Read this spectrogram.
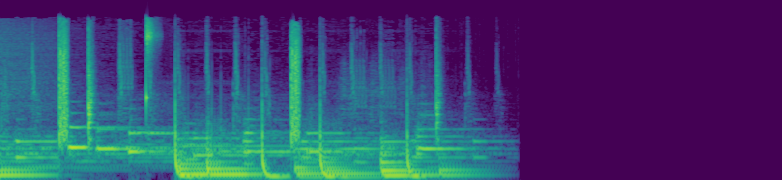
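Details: Electronic music with heavy bass and sharp percussive hits plays for about four seconds, then stops; no animal voice is heard.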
